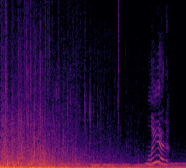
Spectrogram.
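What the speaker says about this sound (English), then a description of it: "Holy shit, he exploded?" A loud, deep explosion in the video game AI: The Somnium Files - nirvanA Initiative opens with a heavy boom that rumbles and fades over a few seconds, followed by a short, high, wavering cry.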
